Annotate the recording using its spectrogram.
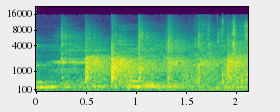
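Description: Audience applause breaks out about half a second in and grows, many hands clapping at once.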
